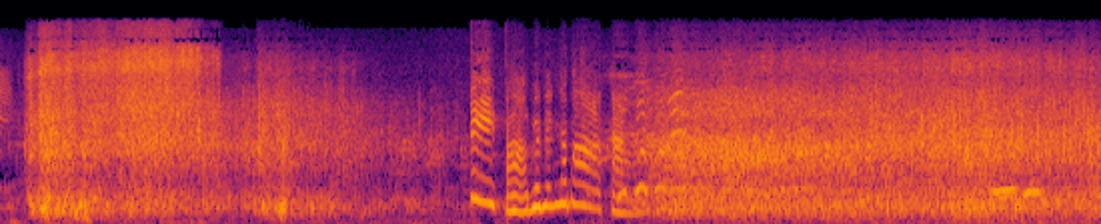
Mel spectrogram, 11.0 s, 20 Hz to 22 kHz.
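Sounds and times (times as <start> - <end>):
splash of a child thrown into the sea: 0.2 - 4.3, 8.6 - 10.9
sea water churning and sloshing: 0.2 - 4.7, 8.2 - 10.9
speech: 5.1 - 7.4
laughter: 6.0 - 10.9.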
